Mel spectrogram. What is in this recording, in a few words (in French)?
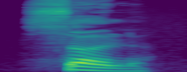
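"seul", French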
